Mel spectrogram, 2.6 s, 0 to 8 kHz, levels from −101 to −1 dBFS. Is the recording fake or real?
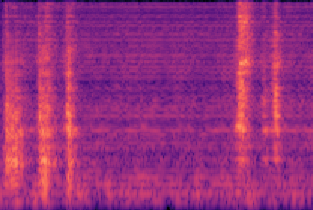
fake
